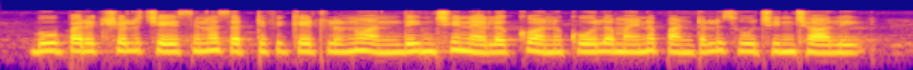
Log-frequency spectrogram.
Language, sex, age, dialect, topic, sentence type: Telugu, female, 18-24, Utterandhra, agriculture, statement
